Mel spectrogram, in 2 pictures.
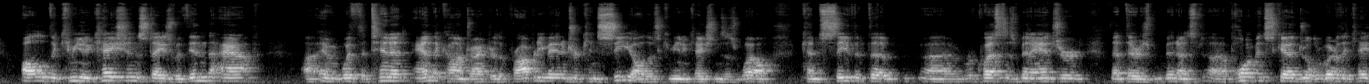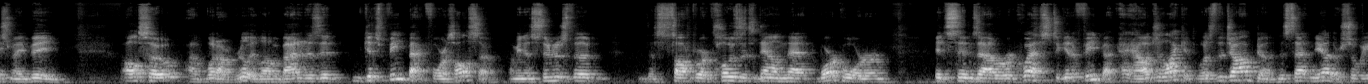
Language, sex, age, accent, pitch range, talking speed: English, male, 40-59, American, 130-170 Hz, 220 wpm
